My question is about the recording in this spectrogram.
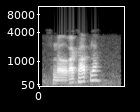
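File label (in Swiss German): "narrakappla", Alsatian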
